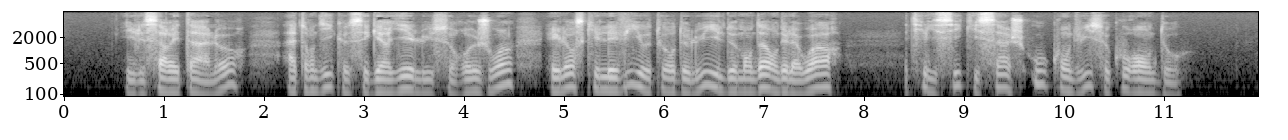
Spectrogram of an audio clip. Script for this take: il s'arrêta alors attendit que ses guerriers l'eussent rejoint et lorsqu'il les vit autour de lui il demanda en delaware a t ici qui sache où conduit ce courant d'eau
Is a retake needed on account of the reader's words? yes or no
no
